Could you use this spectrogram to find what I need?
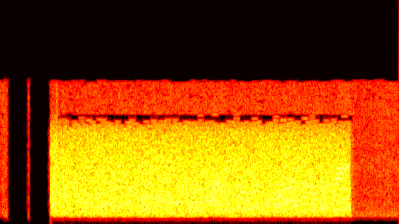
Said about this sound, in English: Anybody listening on reverse that can pull that station out, go ahead and try it again. People listen on reverse, see if you can pick up the station that's down in the white noise.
